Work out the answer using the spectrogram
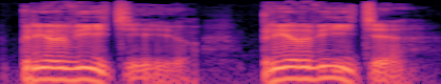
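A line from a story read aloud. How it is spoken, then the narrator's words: Exclaimed. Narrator (Russian): одна дама воскликнула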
